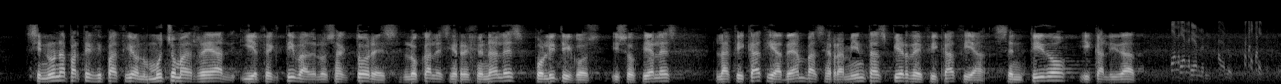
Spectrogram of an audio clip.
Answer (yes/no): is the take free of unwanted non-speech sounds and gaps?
no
